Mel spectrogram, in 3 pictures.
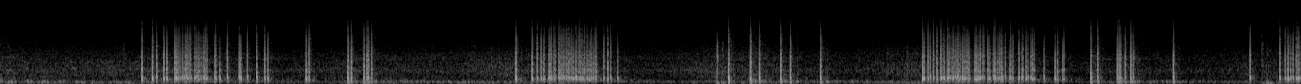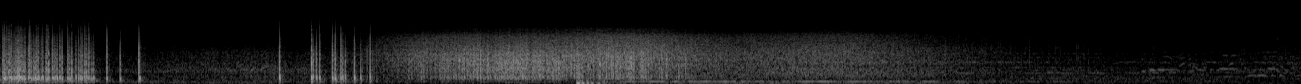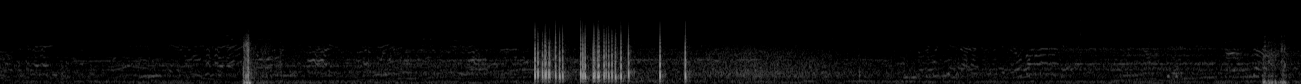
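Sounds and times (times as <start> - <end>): fireworks bangs and pops: 0.0 - 4.2, 5.2 - 6.4, 7.1 - 14.5, 15.8 - 24.2
ground fountains hissing: 0.0 - 25.2.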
